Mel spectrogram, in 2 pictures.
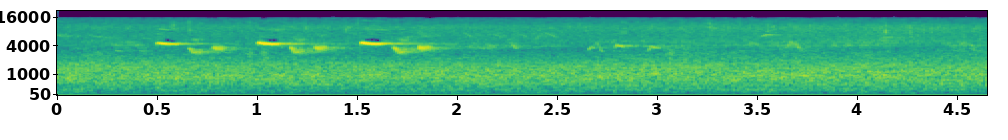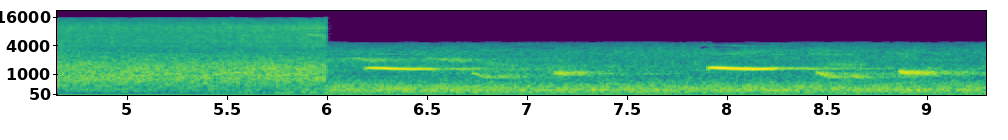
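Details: A male great tit sings bright, repeated two-note phrases about every half second, then lower whistled notes, in early spring sunshine on 25 February 2014, over a steady rural background hiss.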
